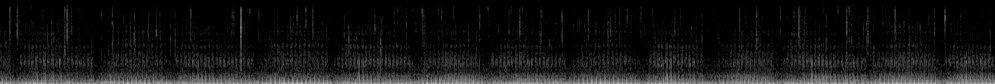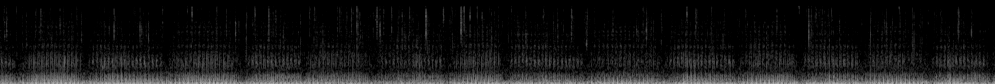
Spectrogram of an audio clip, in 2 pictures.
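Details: Long, even purring from a cat: a deep, throbbing rumble broken into regular breath cycles roughly every second, set against a continuous background of fireplace crackle and snaps.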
